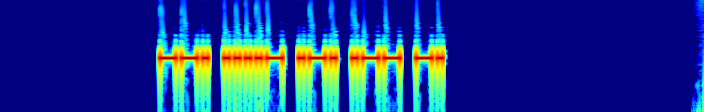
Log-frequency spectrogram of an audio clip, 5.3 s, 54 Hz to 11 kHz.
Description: Morse code, heard as a keyed tone, about 30 wpm, 700 Hz. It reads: G4RWN
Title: DXCC-100 Call Signs - 5 Characters - 30wpm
